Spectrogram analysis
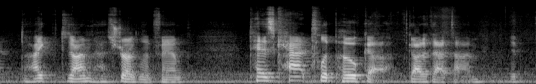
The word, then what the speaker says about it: Tezcatlipoca: me try to figure out how this is pronounced, fam. Dark Lord Tezcatlipoca. Hold on, take two. Dark Lord Tezcatlipoca. I'm struggling, fam. Tezcatlipoca.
